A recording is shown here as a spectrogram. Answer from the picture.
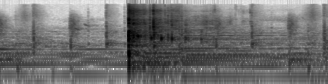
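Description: A sharp plastic snap about a second in, followed by crackling, as a small plastic candy container is pried open, over steady background music.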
